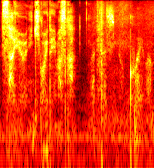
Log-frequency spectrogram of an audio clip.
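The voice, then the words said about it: Whispering softly. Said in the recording (Japanese): “ちょっと囁いてみるっていうのをやりますね”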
